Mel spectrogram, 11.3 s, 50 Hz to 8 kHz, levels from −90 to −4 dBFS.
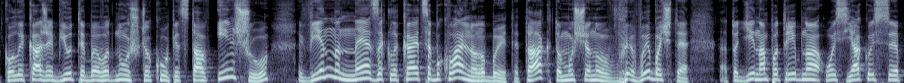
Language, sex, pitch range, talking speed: Ukrainian, male, 160-215 Hz, 135 wpm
